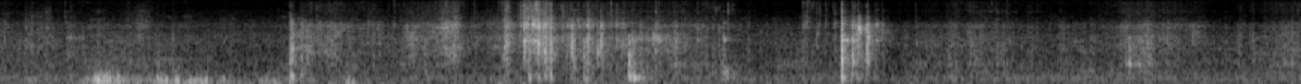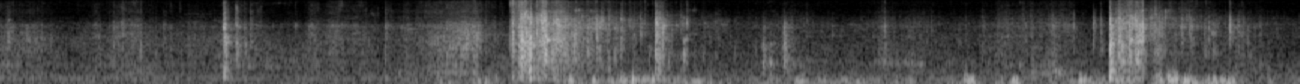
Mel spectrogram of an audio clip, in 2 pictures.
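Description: Broken concrete and rubble clattering and scraping as it is pulled by hand out of an opened concrete tomb niche, in irregular bursts, loudest about twelve and sixteen seconds in.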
